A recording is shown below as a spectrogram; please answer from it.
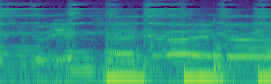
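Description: Devotional group chanting of a mantra, kirtan-style, with sustained low accompanying tones and jingling percussion.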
